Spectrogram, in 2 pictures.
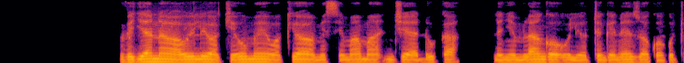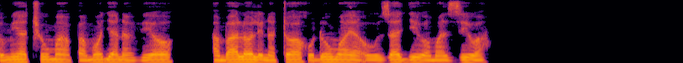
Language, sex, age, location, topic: Swahili, male, 25-35, Dar es Salaam, finance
